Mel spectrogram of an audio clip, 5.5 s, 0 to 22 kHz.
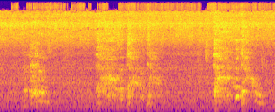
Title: September Coughing 2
